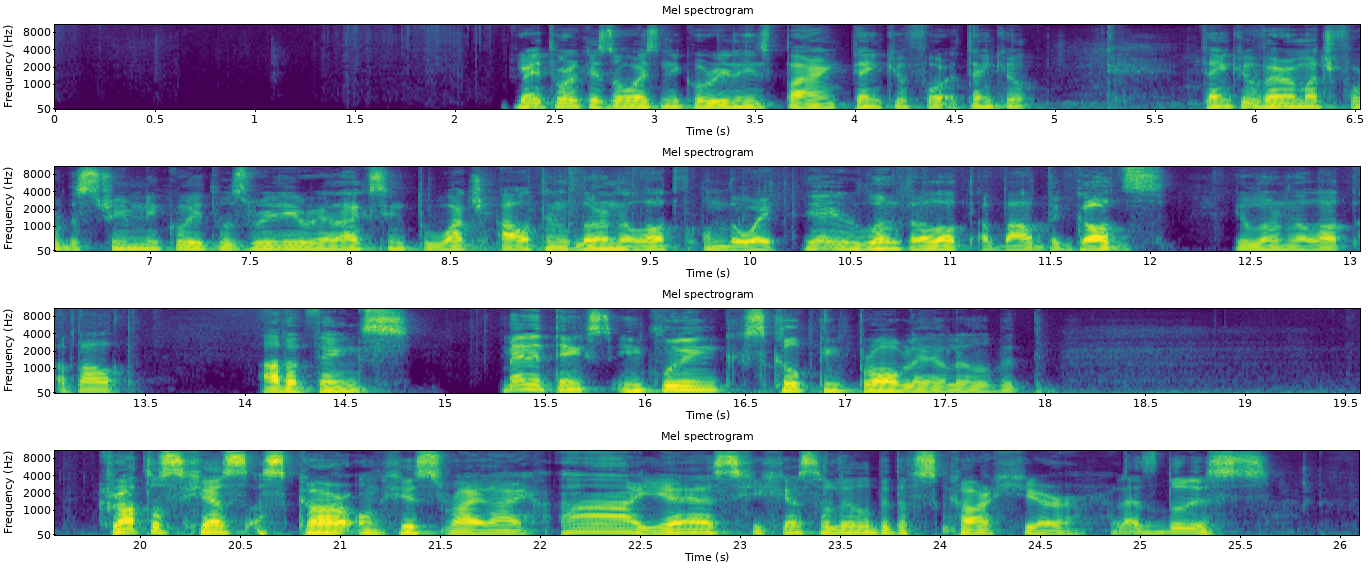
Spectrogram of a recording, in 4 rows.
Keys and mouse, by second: 0.0-26.0 typing.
